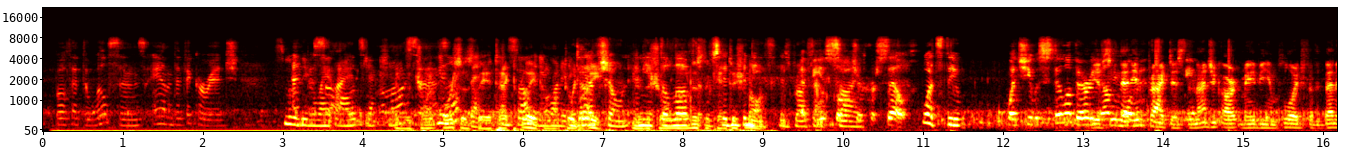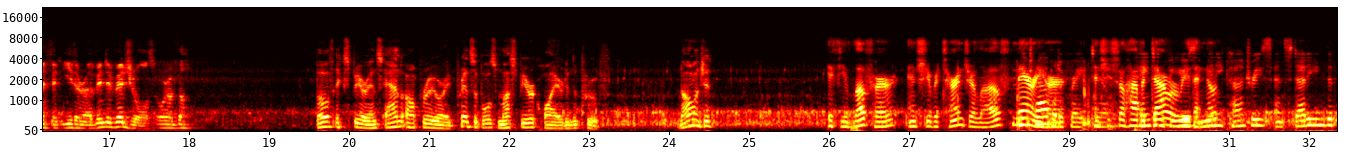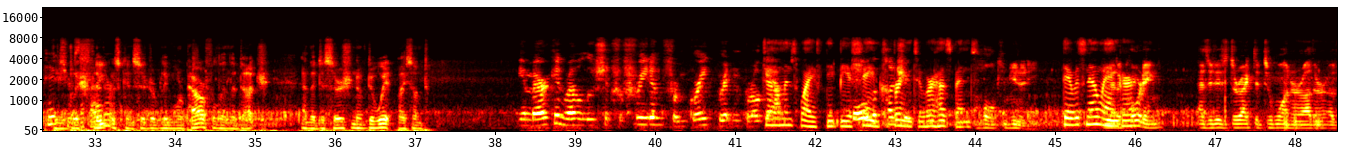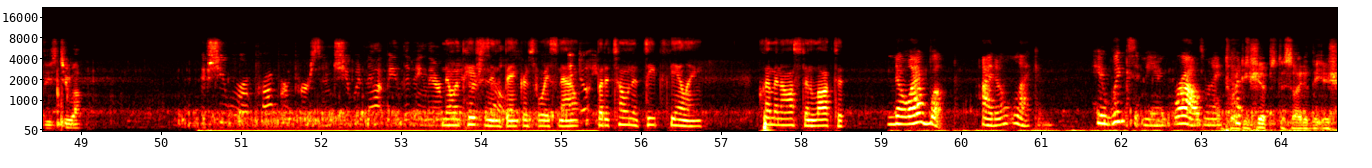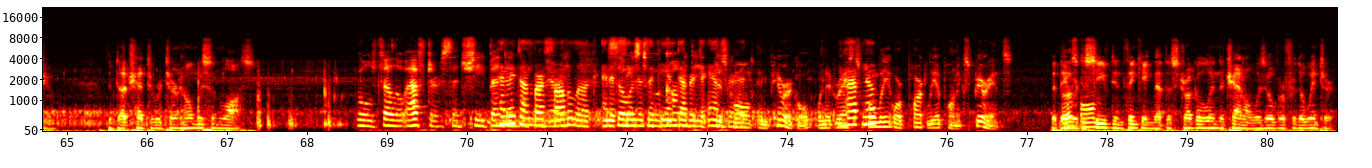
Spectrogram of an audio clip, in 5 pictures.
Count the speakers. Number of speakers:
9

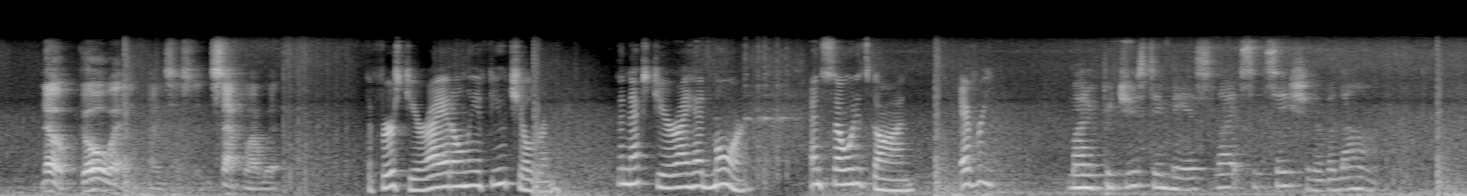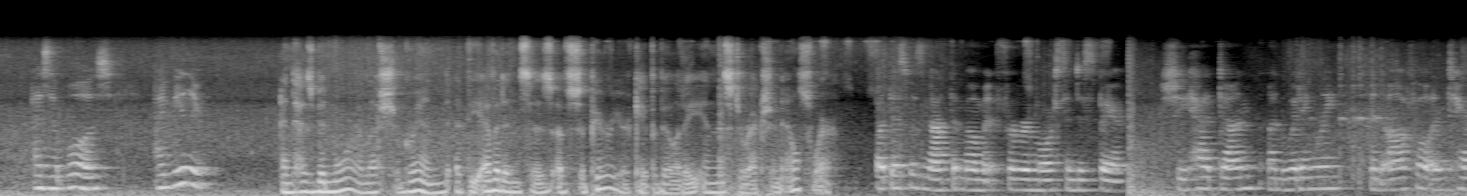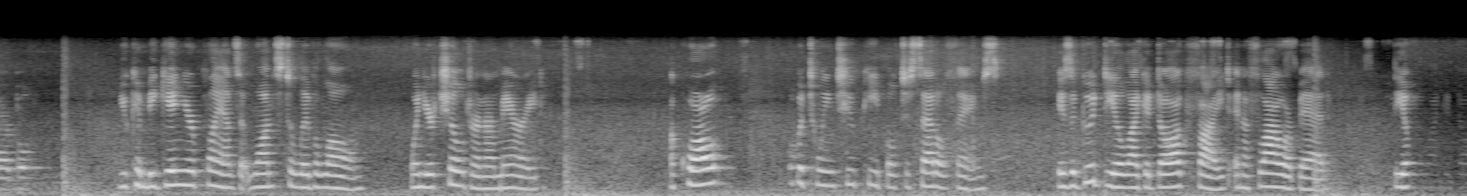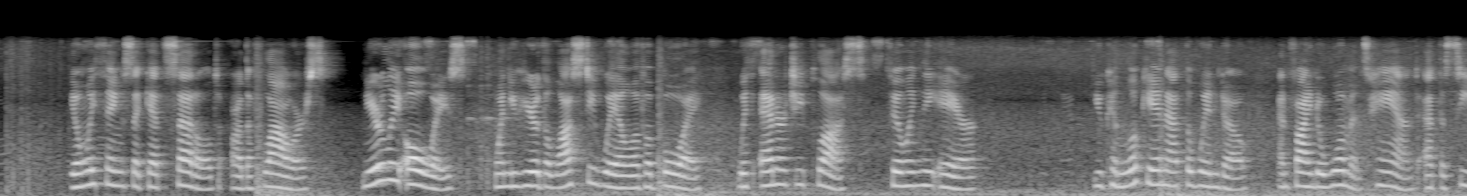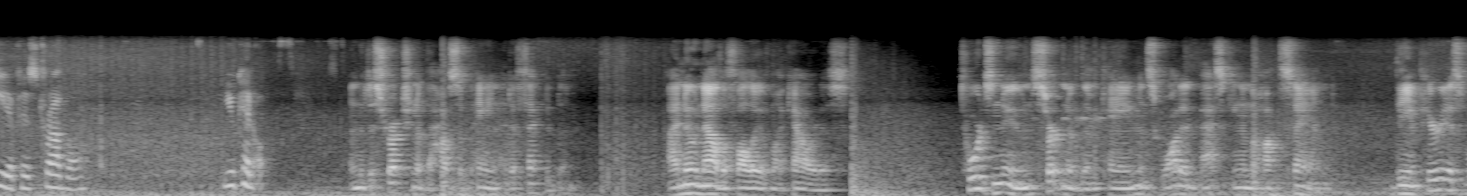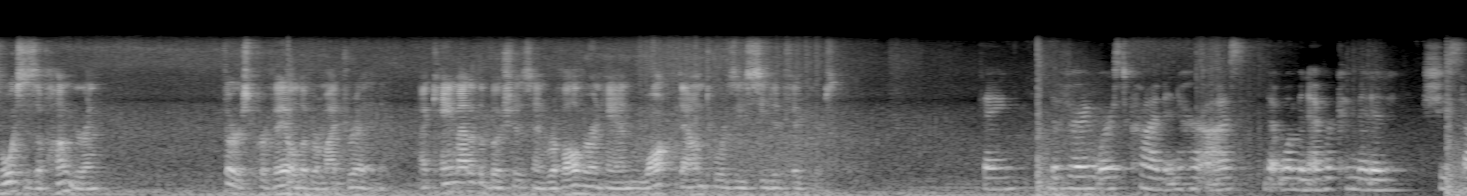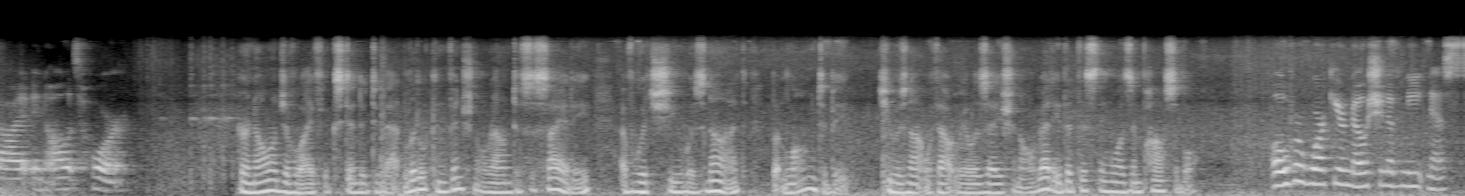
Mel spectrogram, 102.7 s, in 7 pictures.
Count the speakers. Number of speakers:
6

